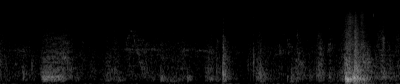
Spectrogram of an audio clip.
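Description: Faint movement and handling noises with a short click about halfway through, then a brief laugh near the end.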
